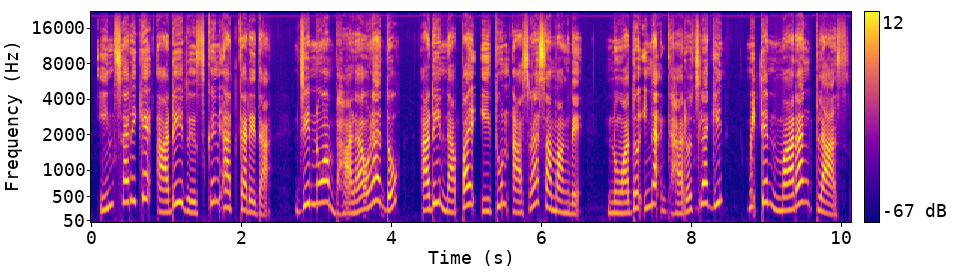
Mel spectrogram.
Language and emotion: Santali, surprised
